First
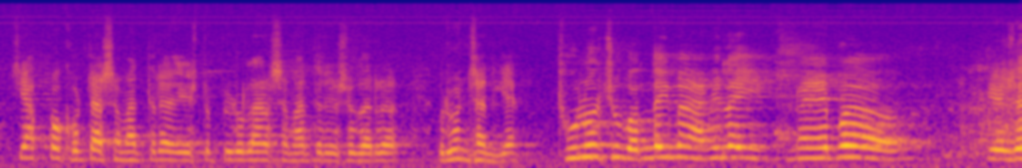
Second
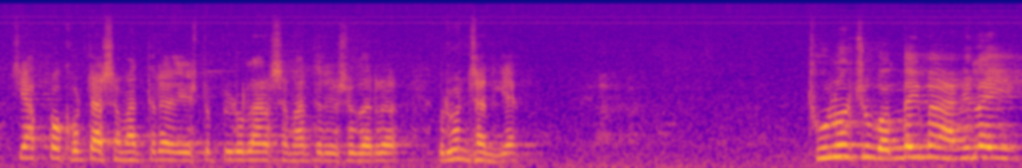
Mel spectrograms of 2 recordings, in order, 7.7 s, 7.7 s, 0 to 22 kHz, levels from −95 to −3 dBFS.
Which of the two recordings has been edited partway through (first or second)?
first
